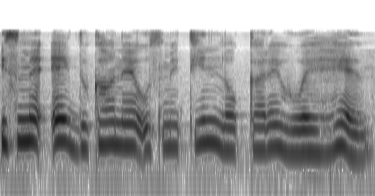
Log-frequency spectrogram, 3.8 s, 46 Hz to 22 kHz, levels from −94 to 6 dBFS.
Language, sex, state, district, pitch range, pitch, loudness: Hindi, female, Arunachal Pradesh, Papum Pare, 195-240 Hz, 215 Hz, -18 LUFS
